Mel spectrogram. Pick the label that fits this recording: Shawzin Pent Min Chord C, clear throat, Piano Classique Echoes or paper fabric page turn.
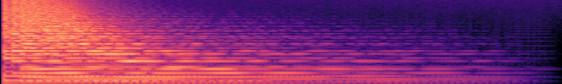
Shawzin Pent Min Chord C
